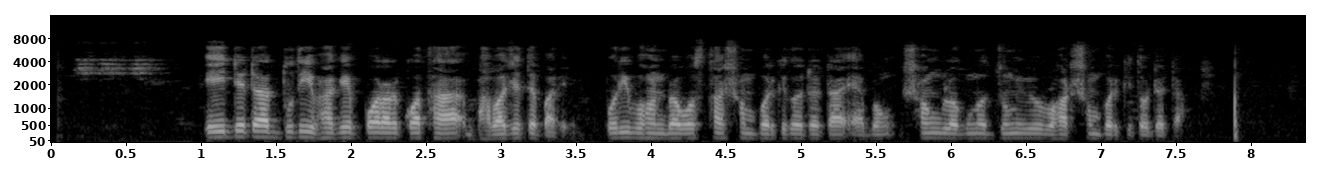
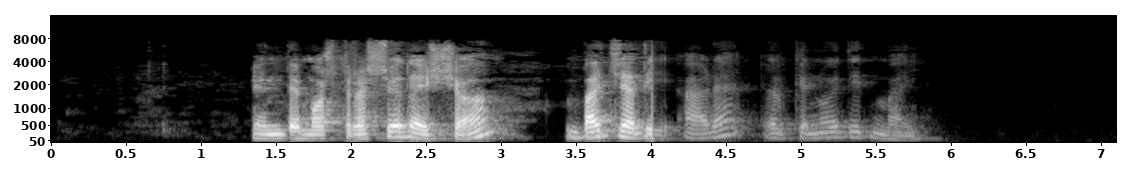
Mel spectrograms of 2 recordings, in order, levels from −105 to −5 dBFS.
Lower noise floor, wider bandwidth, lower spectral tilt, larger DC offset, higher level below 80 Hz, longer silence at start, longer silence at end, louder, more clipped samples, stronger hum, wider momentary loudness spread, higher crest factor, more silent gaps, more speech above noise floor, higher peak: second, -69 dBFS vs under -90 dBFS; about the same, 7.2 kHz vs 7.6 kHz; second, -1.5 dB/octave vs -6 dB/octave; neither; second, under -90 dBFS vs -64 dBFS; second, 0.2 s vs 1.35 s; second, 0.8 s vs 1.55 s; second, -47 LUFS vs -19 LUFS; neither; neither; second, 17 LU vs 24 LU; about the same, 20 dB vs 20 dB; neither; second, 22 dB vs over 70 dB; second, -28 dBFS vs -2 dBFS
